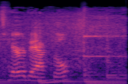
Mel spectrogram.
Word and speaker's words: pterodactyl: I'm gonna name it Pterodactyl. Okay. P is silent.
